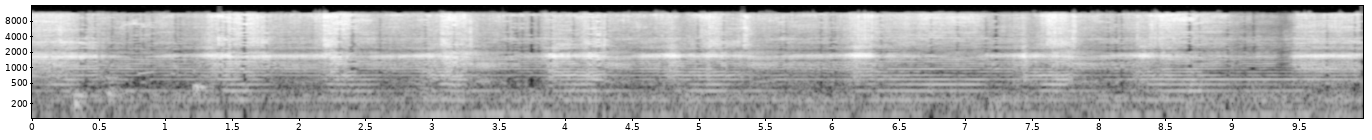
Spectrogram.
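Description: Corded electric dog clippers humming steadily as they are run through a small dog's long coat, with short rasping strokes each time the blade passes through the hair.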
